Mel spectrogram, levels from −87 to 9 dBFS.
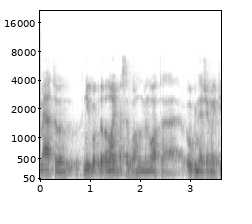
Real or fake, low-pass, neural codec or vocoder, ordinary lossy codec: fake; 7.2 kHz; codec, 16 kHz, 2 kbps, X-Codec, HuBERT features, trained on LibriSpeech; MP3, 64 kbps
